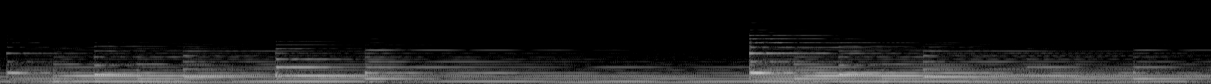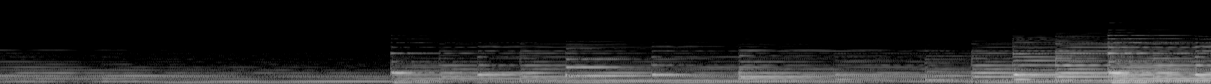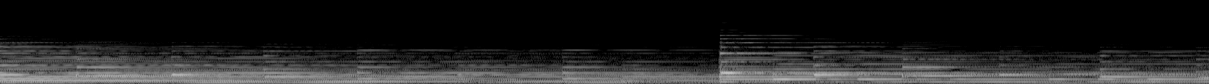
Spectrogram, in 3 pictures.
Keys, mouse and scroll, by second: 0.0 Tab, 0.9-1.5 scroll down 5, 2.4-3.2 middle drag, 3.2-3.6 scroll down 5, 4.9 click, 11.9 scroll up 1, 13.8 click, 15.1 click, 23.3-26.3 drag.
